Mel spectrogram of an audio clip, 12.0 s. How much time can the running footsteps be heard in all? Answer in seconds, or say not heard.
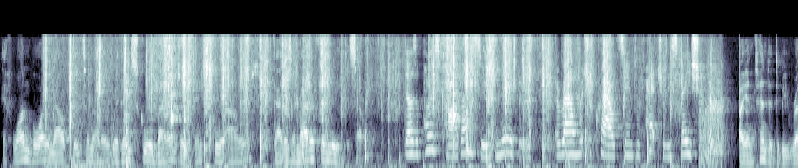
10 s.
